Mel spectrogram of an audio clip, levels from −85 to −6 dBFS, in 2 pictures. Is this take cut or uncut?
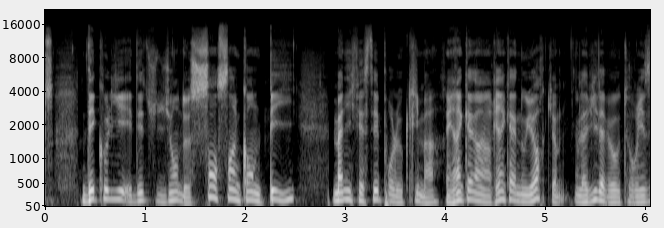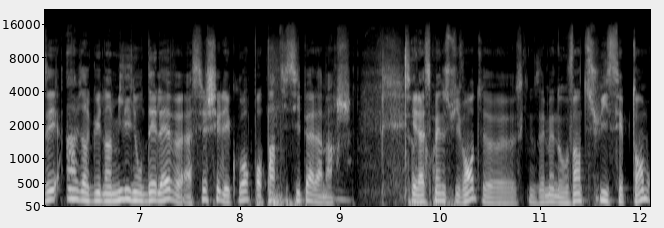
uncut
